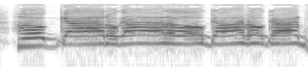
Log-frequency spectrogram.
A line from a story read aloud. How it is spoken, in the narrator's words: Vern cried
